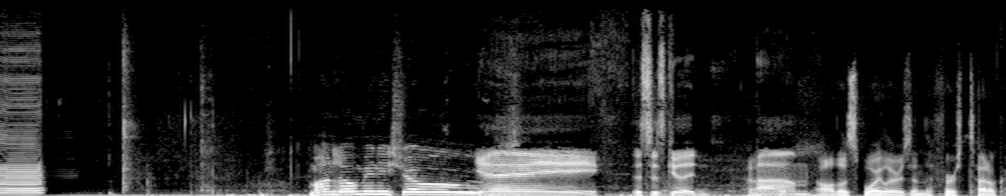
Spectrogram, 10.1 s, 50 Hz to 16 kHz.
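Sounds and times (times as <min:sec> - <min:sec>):
loud blaring honk used as a start signal: 0:00.0 - 0:00.8
low steady hum: 0:00.0 - 0:10.0
speech: 0:03.1 - 0:10.0.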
